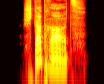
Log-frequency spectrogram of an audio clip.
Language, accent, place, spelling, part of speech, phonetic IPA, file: German, Germany, Berlin, Stadtrats, noun, [ˈʃtatʁaːt͡s], De-Stadtrats.ogg
- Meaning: genitive singular of Stadtrat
